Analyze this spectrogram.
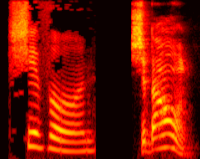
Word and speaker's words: Siobhan: i guess i'm curious to see how it's pronounced let's see here where's the play button oh here it is shivon sounds good never heard i've never even heard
